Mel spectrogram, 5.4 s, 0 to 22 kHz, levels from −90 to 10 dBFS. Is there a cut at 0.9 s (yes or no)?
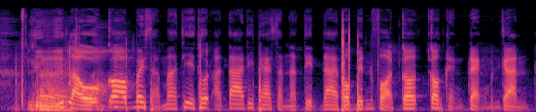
no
